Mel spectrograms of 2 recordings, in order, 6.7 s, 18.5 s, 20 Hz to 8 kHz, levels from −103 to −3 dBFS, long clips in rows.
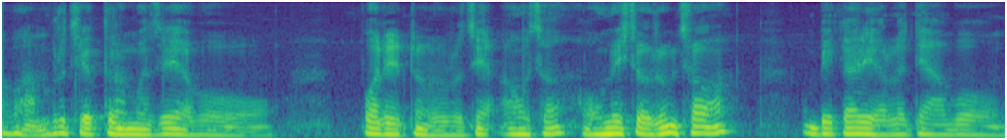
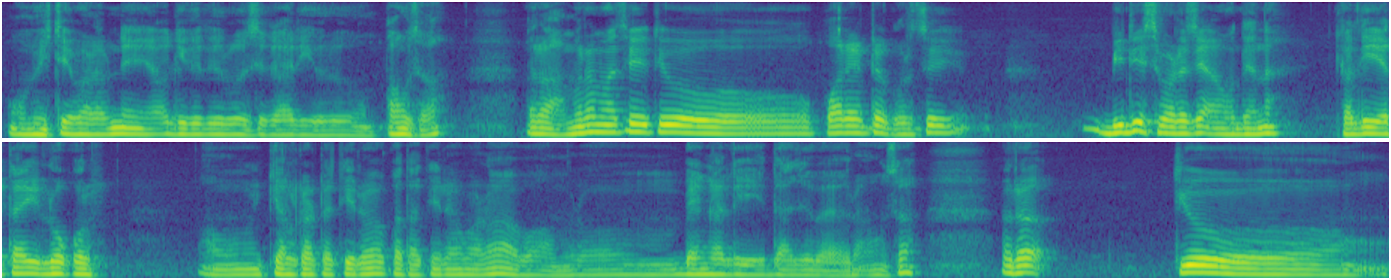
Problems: background conversations at intervals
